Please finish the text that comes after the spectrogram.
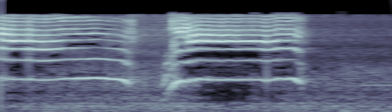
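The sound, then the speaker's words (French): A kitten meows twice in quick succession, each cry high-pitched, drawn out and dipping at the end, clear with no voices around it; a recording taken from the internet, played to a cat-translation phone app. “au début, j'ai trouvé ça bizarre, mais en fait, c'est un chaton. C'est un bébé chat.”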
